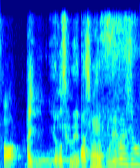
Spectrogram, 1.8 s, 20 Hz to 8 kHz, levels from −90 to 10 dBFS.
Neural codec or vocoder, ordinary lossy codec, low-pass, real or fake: vocoder, 22.05 kHz, 80 mel bands, HiFi-GAN; none; 7.2 kHz; fake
